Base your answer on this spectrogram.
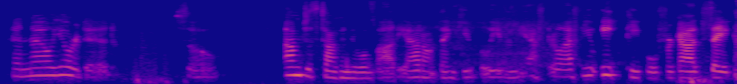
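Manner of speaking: softly spoken. Speaking in character at a grave to a dead body: very quiet. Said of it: "very quietly tell him".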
